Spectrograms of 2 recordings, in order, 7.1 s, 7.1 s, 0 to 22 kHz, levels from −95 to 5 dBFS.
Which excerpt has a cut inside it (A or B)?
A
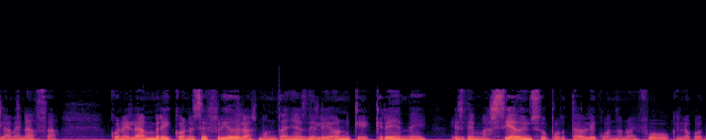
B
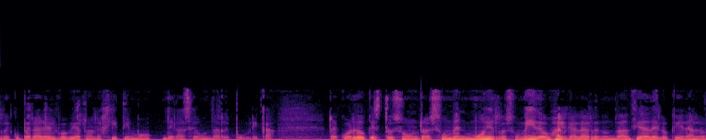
B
